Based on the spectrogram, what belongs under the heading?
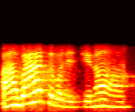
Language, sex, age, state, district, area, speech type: Maithili, female, 45-60, Bihar, Darbhanga, urban, conversation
